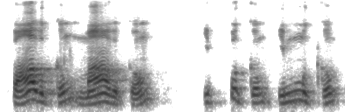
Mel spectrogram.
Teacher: ப ம இரண்டுக்குமே இதழ் ஒட்டும்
